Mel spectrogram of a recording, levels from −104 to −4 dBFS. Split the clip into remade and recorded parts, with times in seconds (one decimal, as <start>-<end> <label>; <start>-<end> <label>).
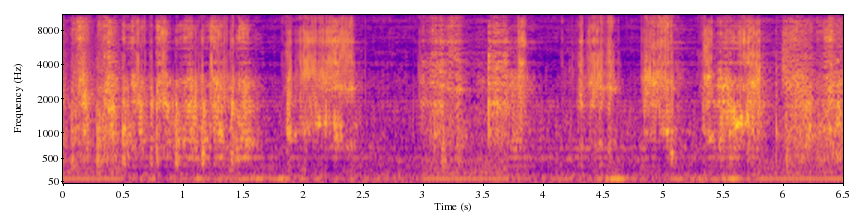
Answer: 0.0-0.5 recorded; 0.5-3.0 remade; 3.0-3.7 recorded; 3.7-5.8 remade; 5.8-6.5 recorded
